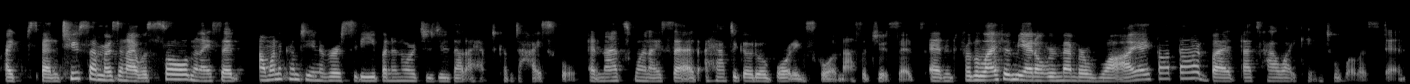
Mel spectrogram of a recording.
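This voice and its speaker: A woman's voice: fairly low pitch, fast, gravelly, few pauses, no echo, lo-fi sound. A woman in her forties from Japan, a life coach giving an earnest talk to alumni with a few fillers. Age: 40s. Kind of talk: presentation to alumni.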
